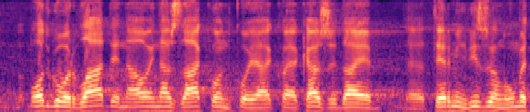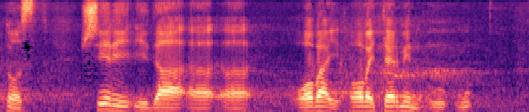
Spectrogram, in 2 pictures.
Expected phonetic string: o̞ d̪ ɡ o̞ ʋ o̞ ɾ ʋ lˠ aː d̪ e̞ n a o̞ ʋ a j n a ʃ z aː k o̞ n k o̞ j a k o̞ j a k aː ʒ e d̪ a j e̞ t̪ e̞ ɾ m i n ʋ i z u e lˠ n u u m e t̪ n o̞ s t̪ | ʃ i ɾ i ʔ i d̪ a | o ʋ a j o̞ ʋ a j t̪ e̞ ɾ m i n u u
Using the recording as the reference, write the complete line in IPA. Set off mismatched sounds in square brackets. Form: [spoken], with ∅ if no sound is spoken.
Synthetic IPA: o̞ d̪ ɡ o̞ ʋ o̞ ɾ ʋ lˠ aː d̪ e̞ n a o̞ ʋ a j n a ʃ z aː k o̞ n k o̞ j a k o̞ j a k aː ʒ e d̪ a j e̞ t̪ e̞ ɾ m i n ʋ i z u e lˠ n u u m e t̪ n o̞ s t̪ | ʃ i ɾ i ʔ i d̪ a | o ʋ a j o̞ ʋ a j t̪ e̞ ɾ m i n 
